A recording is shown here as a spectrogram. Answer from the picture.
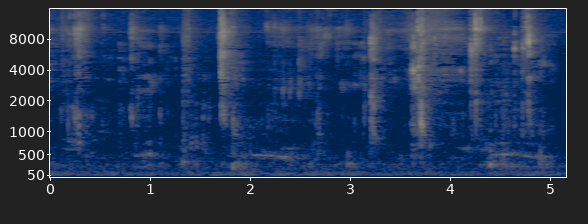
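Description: Faint, close chewing with scattered small mouth clicks: someone eating a breakfast of grits, scrambled eggs and a sausage patty.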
